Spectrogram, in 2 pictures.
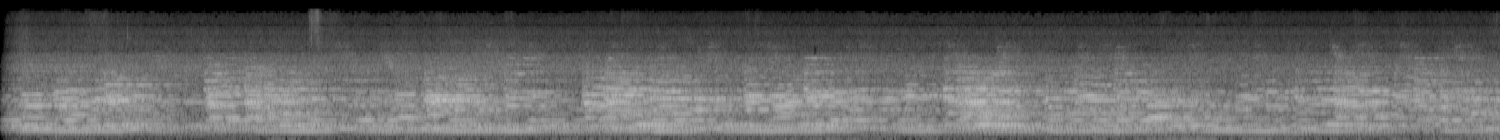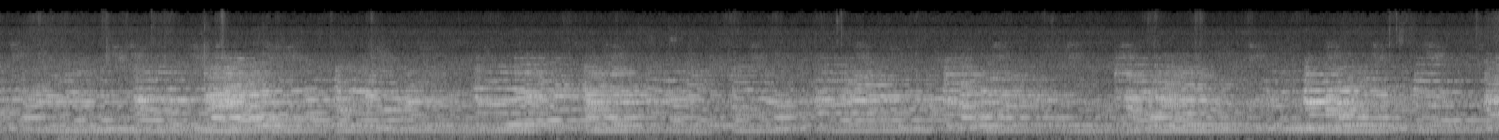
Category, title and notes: Soundscapes > Urban
Splott - Cardiff Oratory Bells Peel - Swinton Street
fieldrecording, wales, splott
